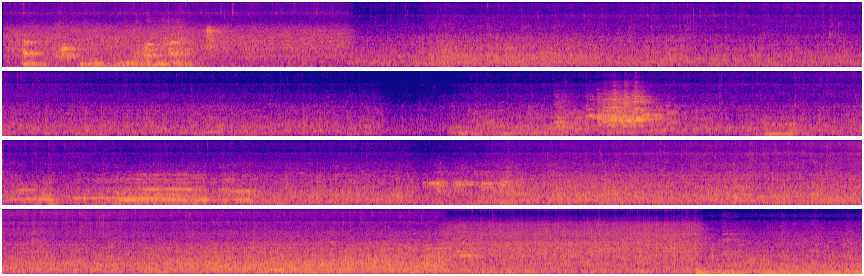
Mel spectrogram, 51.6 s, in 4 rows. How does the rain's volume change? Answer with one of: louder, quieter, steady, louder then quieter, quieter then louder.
quieter then louder.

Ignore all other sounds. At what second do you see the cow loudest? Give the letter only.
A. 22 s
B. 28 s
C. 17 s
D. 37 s
B.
